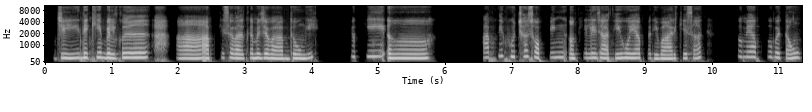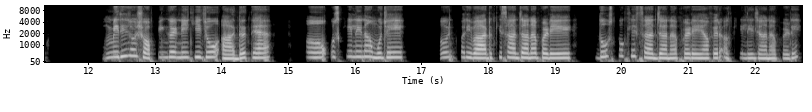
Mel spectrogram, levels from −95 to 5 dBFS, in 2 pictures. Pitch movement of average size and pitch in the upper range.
Yes: average, 3.0 semitones; very high, 265 Hz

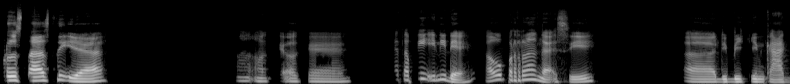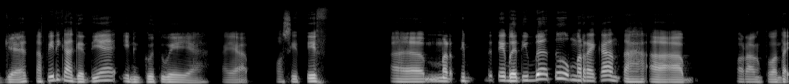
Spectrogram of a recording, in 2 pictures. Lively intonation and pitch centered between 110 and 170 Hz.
Yes: wide, 6.8 semitones; low, 135 Hz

